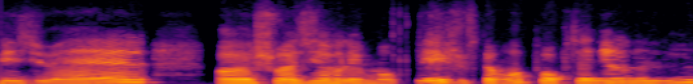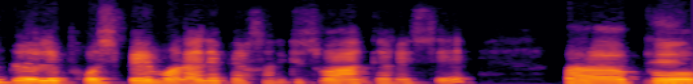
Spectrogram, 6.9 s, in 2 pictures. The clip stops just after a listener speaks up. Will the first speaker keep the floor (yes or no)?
yes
